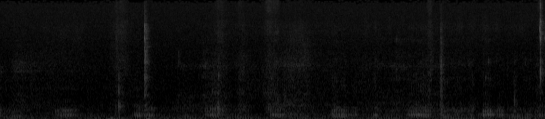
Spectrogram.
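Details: Long-haired tabby Gaia, pregnant and near birth, purring during a bedtime check indoors; rhythmic low purr with swells about every second, plus a few soft clicks and rustles.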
